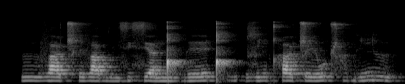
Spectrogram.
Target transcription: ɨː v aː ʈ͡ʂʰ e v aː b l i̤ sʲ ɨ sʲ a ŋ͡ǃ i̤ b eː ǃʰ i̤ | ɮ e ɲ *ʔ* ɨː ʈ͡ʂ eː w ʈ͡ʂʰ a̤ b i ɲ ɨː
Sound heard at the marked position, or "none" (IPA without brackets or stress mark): qʰ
